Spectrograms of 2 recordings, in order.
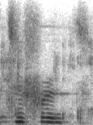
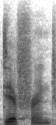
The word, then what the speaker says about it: different: time how you said different we don't say different okay this e is is silent we don't pronounce it okay so let's try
